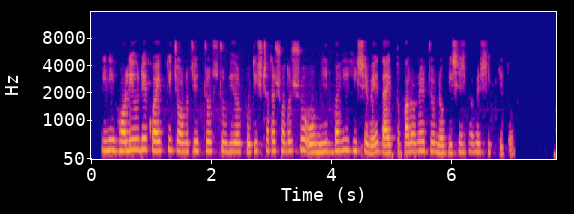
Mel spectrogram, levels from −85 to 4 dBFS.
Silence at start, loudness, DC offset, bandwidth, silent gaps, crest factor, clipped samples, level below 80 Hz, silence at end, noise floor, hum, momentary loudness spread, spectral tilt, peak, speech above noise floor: 0.2 s; -19 LUFS; under 0.1%; 8 kHz; none; 18 dB; under 0.1%; -60 dBFS; 0 s; -85 dBFS; none; 9 LU; -5 dB/octave; -2 dBFS; 66 dB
